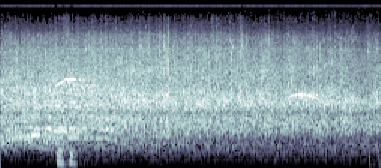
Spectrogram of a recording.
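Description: A large audience applauds steadily, a dense, even wash of clapping that holds at full volume throughout, with a few faint whoops rising over it.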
